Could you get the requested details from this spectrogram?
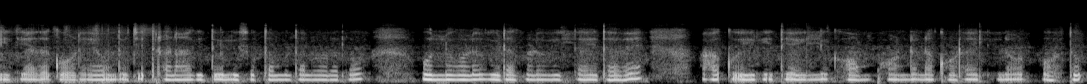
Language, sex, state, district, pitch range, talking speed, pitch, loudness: Kannada, female, Karnataka, Raichur, 215-230 Hz, 90 wpm, 220 Hz, -16 LUFS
